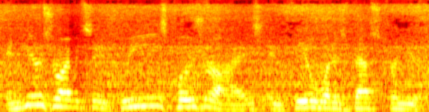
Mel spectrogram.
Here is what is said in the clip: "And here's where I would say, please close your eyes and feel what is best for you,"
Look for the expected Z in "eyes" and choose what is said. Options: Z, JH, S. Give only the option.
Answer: Z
